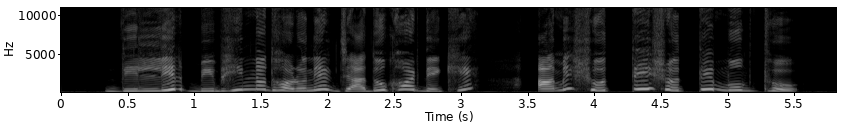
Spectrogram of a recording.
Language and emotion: Bengali, surprised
